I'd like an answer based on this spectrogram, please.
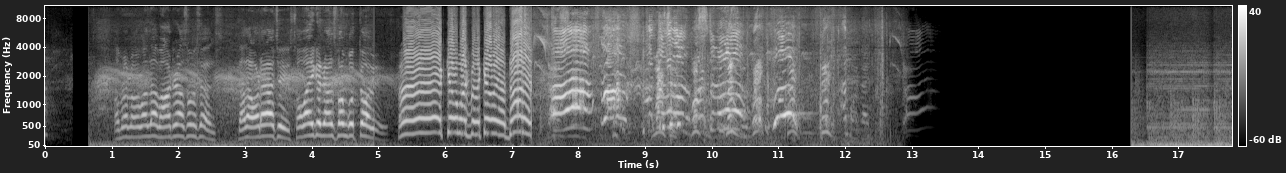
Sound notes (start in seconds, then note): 7.1 shouting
